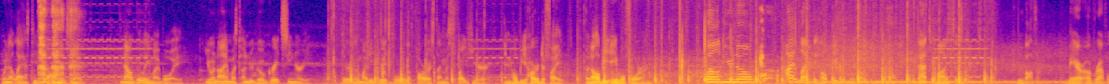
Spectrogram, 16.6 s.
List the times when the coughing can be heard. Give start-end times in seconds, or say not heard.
0.6-1.2, 11.3-11.9.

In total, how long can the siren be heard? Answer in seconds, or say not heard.
not heard.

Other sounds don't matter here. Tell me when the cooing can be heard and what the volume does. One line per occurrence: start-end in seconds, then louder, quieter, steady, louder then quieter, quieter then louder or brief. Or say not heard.
not heard.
